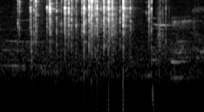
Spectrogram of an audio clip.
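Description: Metal bits and rings on hanging horse tack jingling and clinking as a hand shakes them: a quick run of bright clinks lasting about a second and a half.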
